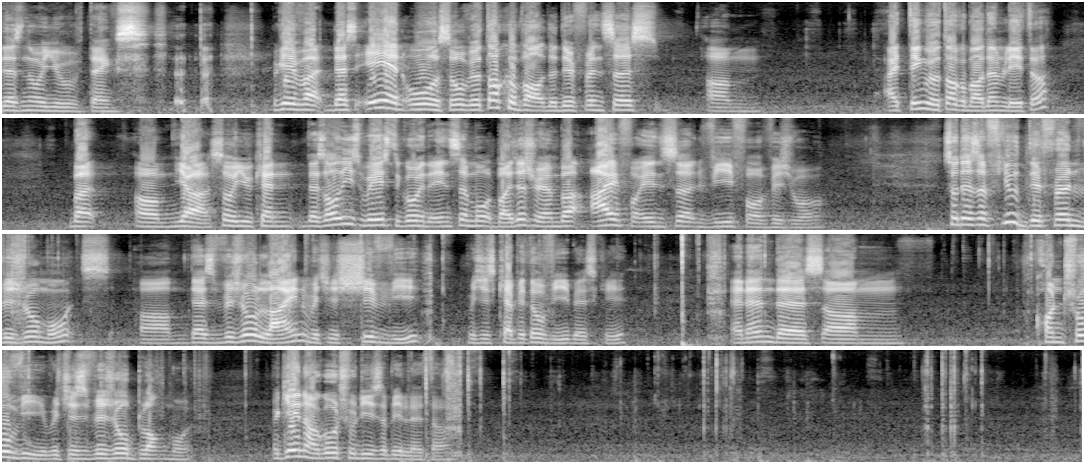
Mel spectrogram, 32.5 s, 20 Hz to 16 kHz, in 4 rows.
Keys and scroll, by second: 18.9 shift+v, 21.3 Escape, 24.3 ctrl+v, 27.3 Escape.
